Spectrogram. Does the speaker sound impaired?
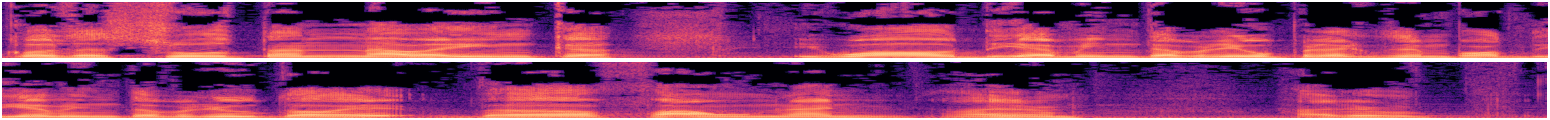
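Yes: spastic quadriplegic cerebral palsy; neurons lost, no control of legs, legs strapped to keep controlled, uses wheelchair, doctor error suspected but unproven; age 18; control of speech retained, good communicative ability.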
